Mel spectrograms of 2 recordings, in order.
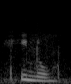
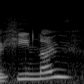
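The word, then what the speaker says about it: hinau: Heno. How do you spell that, Jenny? – H-I-N. – Yeah, so heno.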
